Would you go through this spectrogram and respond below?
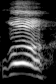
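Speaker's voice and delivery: loud, high mock child's cry; a quick hammed-up baby howl; toddler wail. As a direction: wail like a startled three-year-old. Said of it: "the three-year-old's like".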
